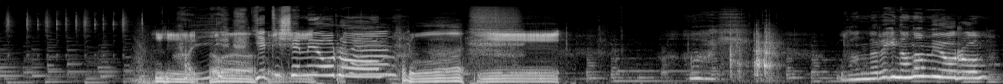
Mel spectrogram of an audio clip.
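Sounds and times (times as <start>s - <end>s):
background music with plucked notes: 0.0s - 10.0s.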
